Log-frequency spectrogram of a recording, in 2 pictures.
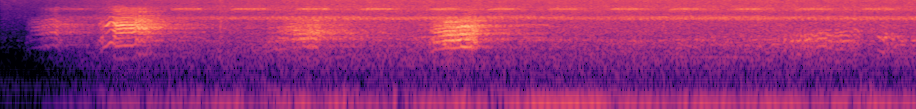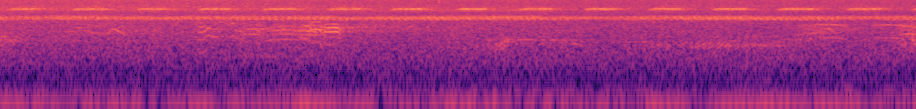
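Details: Distant Green-winged macaws (Ara chloropterus) giving flight calls at Tambopata: harsh, raspy squawks, three loud ones in the first few seconds then fainter calls, over a steady high drone of stridulating cicadas.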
